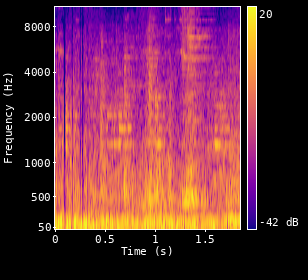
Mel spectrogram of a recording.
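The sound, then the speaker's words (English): A train, Thomas the engine, rumbles steadily along the tracks in Baltimore near the roundhouse, a continuous low roar with faint metallic rattling and a brief higher squeal rising through the noise. “Okay, just as we were walking towards the roundhouse, Thomas came rumbling down the tracks.”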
